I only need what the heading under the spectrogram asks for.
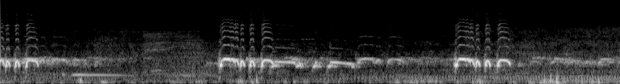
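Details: Singing local zebra doves, a lure recording for other doves: three bursts of rapid clipped coos, each trailing into a purring trill, roughly every two seconds, with low background rumble.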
